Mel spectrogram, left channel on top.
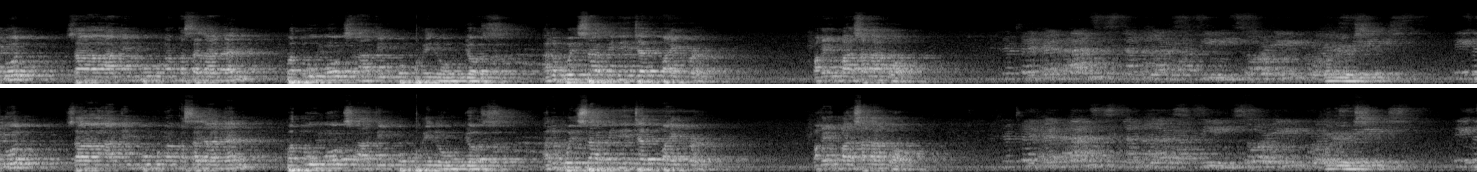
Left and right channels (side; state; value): both; normal; correlation 0.62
